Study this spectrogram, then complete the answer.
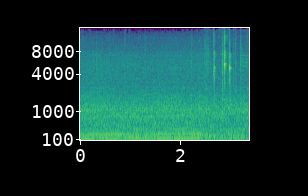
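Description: Ferrari F430 converted to a manual transmission accelerating hard, its engine revving loud and close with a steady rising whine before easing off as it moves through the gears.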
